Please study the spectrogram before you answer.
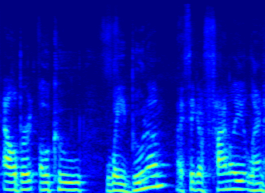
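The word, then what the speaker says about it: Okwuegbunam: have the greatest athleticism I do like Albert okuu way bounnam I think I've finally learned how to pronounce that name I'm not just going with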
